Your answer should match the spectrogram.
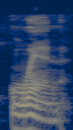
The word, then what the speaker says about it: win: The first word is win. You can win a cake. You can win a game. You can win money at a casino. Pronunciation, use the short I sound like this is. It's open. Win.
